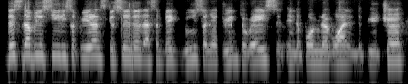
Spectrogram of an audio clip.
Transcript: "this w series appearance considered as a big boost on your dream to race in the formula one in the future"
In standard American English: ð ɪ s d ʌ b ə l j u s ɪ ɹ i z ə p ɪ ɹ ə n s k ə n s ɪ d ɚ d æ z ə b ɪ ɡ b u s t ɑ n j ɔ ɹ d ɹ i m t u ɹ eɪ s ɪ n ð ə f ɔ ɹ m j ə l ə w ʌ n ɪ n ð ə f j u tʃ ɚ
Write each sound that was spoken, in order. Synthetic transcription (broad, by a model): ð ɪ s d ʌ b ə l j u s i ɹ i s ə p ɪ ɹ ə n s k ə n s ɪ d ɚ d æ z ə b ɪ ɡ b u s ɑ n j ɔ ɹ d ɹ i m t u ɹ eɪ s ɪ n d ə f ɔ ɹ m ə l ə w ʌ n ɪ n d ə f j u tʃ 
